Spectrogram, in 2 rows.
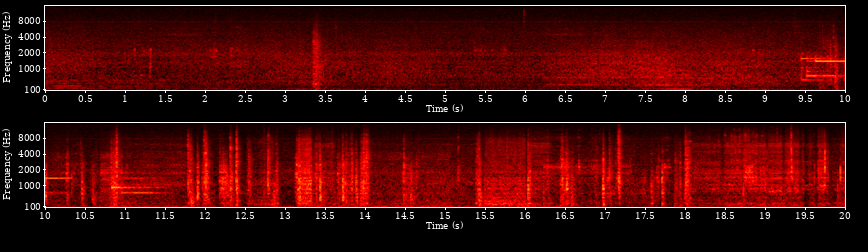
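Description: HP DeskJet Ink Advantage 3835 all-in-one printer initialising at first power-on. A low motor whir builds, a few short tones sound about ten seconds in, and then the internal mechanism clicks and clatters rapidly for the rest of the stretch.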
